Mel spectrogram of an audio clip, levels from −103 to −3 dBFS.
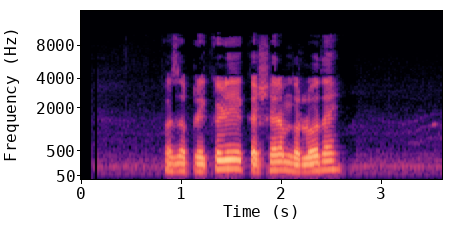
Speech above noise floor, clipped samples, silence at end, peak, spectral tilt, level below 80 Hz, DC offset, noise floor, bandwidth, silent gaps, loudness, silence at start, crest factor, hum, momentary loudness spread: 36 dB; under 0.1%; 1.05 s; -8 dBFS; -7 dB/octave; -68 dBFS; under 0.1%; -58 dBFS; 9.8 kHz; none; -23 LUFS; 0.85 s; 16 dB; none; 10 LU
